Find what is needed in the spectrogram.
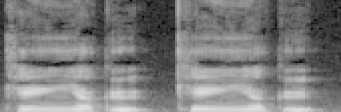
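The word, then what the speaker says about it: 倹約: 발음은 캥야크.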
